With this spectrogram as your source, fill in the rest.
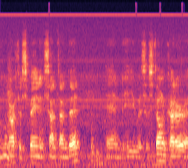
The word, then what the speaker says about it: Santander: My parents are Spaniards from the north of Spain in Santander, and he was a stonecutter, and that's what he did in Detroit.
